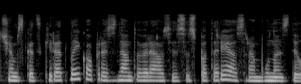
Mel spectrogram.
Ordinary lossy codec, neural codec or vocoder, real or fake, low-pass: MP3, 64 kbps; none; real; 10.8 kHz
